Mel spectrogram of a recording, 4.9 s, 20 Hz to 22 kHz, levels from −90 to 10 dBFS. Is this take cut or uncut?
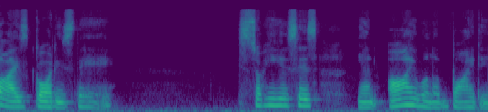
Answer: cut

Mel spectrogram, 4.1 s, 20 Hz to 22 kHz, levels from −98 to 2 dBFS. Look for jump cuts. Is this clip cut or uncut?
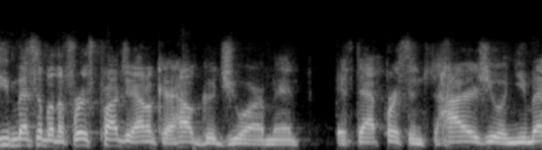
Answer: cut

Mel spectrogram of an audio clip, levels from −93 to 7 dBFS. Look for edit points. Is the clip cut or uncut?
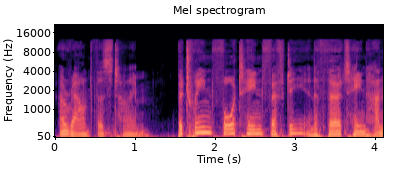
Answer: uncut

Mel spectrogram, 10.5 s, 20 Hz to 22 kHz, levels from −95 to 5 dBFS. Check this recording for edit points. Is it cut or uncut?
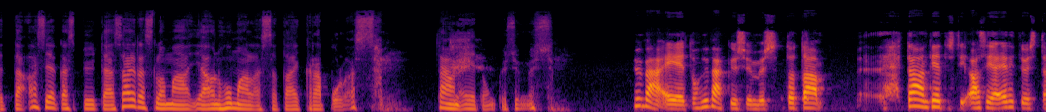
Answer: uncut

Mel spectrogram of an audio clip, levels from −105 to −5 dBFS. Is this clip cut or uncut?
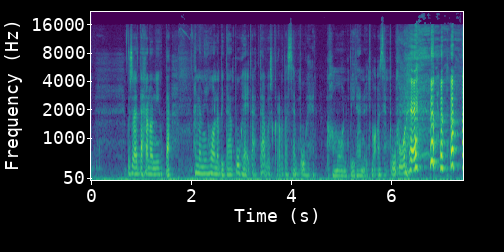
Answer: cut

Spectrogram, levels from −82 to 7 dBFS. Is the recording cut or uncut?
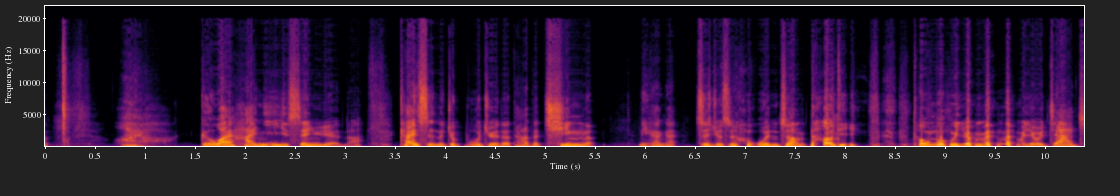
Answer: uncut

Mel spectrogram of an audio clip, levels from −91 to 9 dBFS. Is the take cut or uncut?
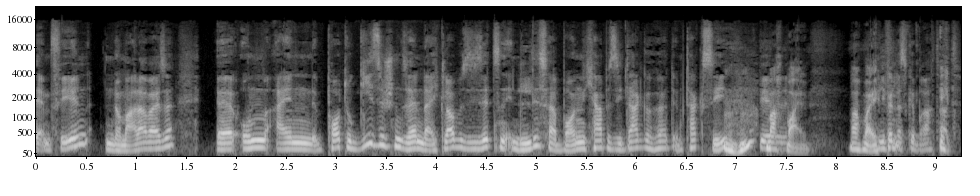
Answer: cut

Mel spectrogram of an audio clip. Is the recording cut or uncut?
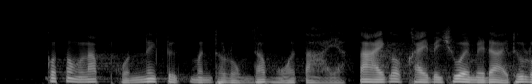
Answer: cut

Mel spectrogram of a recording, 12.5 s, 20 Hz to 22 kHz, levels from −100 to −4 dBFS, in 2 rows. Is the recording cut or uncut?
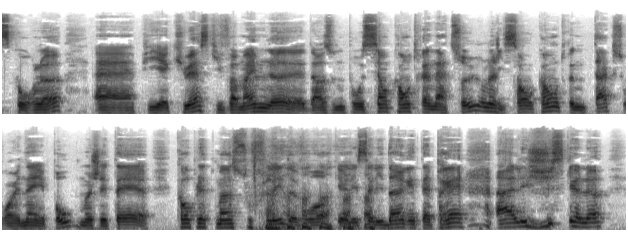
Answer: cut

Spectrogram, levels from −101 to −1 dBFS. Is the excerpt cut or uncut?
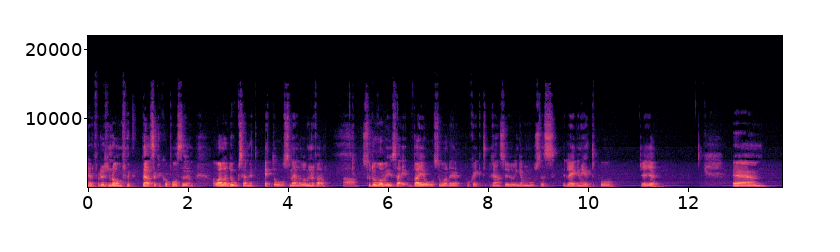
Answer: cut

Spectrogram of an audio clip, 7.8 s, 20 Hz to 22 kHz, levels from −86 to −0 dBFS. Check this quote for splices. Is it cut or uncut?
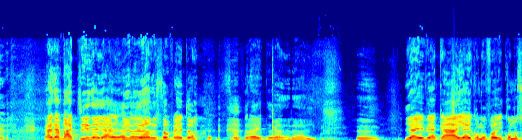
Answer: uncut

